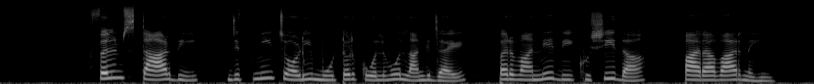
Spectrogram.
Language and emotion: Punjabi, neutral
